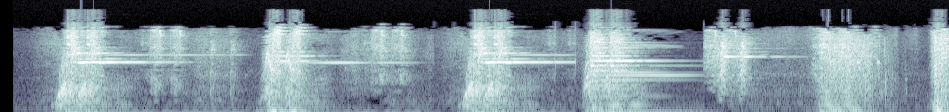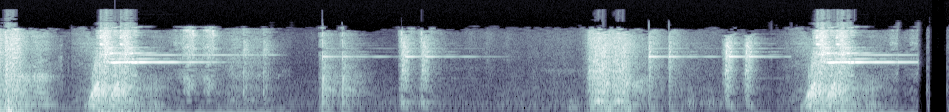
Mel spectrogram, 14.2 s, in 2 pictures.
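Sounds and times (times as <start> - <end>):
sword: 0.4 - 9.2, 11.5 - 14.0.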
